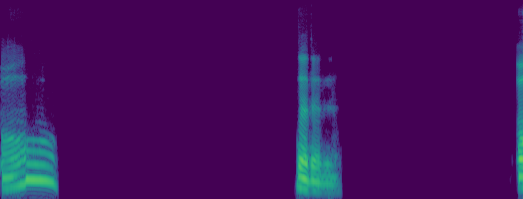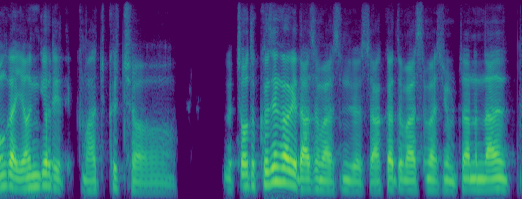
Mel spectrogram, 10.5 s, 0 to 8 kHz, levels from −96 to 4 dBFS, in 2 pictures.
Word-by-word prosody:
어. 165 - -6 2.4
네네네. 80 -6 -5 1.8
뭔가 120 -2 +4
연결이 120 +1 +2
되 - - -22
맞 - - -6
그쵸. 80 -3 -8 0.4
네 - - -10
저도 130 0 +1
그 145 - +1
생각이 170 -2 +7
나서 100 +1 +2
말씀드렸어요. 90 -1 -2
아까도 95 - -1
말씀하시고 95 -1 -2
저는 105 0 0
"나는 100 0 +3
100 Hz, 230 characters per minute, -23 LUFS, 90-130 Hz, 2.4 s, 생각이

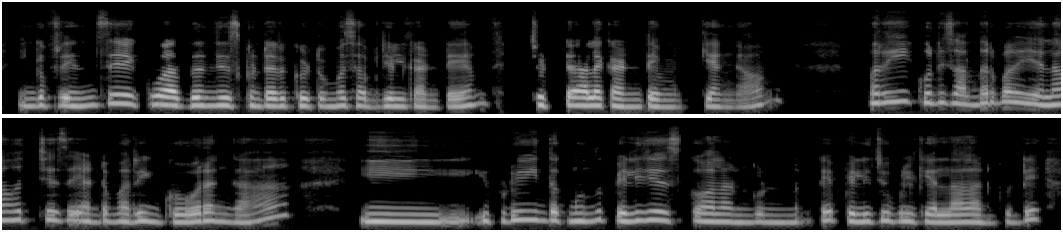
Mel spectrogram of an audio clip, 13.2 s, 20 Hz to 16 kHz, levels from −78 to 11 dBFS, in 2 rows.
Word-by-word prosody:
ఇంక 210 +2 0
ఫ్రెండ్సే 225 +5 +1
ఎక్కువ 250 +1 +2
అర్థం 225 +1 +4
జేసుకుంటారు, 210 -1 +2
కుటుంబ 210 0 -1
సభ్యుల 205 0 +1
కంటే. 185 +1 -2 0.5
చుట్టాలకంటే 215 -3 +4
ముఖ్యంగా. 190 +2 -5 0.7
మరి 300 +2 +1 0.2
కొన్ని 300 0 -1
సందర్భాలు 300 +5 -1
ఎలా 240 +1 +2
వచ్చేసాయి 260 -1 -3
అంటే 220 0 -5
మరీ 220 +2 0 0.2
ఘోరంగా, 215 -1 0 0.8
ఈహ్, 215 0 +1 0.2
ఇప్పుడు 235 +2 -5
ఇంతకు 245 -2 -2
ముందు 235 +3 -1
పెళ్లి 235 +1 +3
జేసుకోవాలనుకుంటే, 220 -2 -2
పెళ్లి 225 -1 +2
చూపులకి 225 -3 -2
యెళ్ళాలనుకుంటే 210 +4 -2
220 Hz, 120 wpm, -23 LUFS, 210-240 Hz, 0.8 s, అర్థం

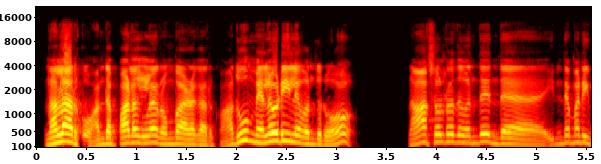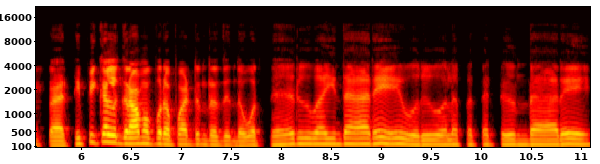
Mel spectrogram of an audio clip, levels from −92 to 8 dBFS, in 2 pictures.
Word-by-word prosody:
நல்லா 210 +6 +10
இருக்கும். 195 - -1
அந்த 150 +5 +2
பாடல்கள்லாம் 190 0 +4
ரொம்ப 155 +2 -3
அழகா 140 -2 +1
இருக்கும். 110 -1 -11
அதுவும் 235 +3 +1
மெலோடில 225 +2 +7
வந்துரும். 145 - -1 0.6
நான் 205 0 +2
சொல்றது 210 0 -1
வந்து, 190 +4 -2
இந்த 165 0 -2 0.5
இந்த 160 +6 -7
மாரி 200 -1 0 0.4
டிபிக்கல் 200 +6 0
கிராமப்புற 160 -1 0
பாட்டுன்றது, 130 -3 -8
இந்த 115 0 -9
"ஒத்த 125 0 -19 0.3
ருவாயுந் 155 -1 -7
தாரேன், 155 +1 -4 0.2
ஒரு 130 +1 -6 0.2
ஒலப்ப 135 0 -11
தட்டுந்தாரே, 135 +2 -7
155 Hz, 140 wpm, -23 LUFS, 135-190 Hz, 0.6 s, நல்லா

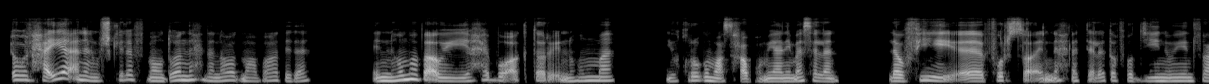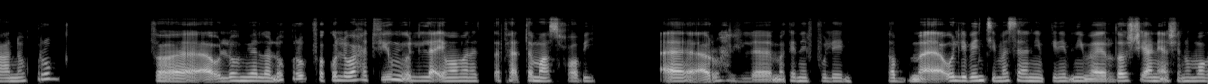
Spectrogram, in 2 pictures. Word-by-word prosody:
هو 210 0 0
الحقيقة 250 +6 +5
أنا 205 - +1
المشكلة 180 +5 -1
في 210 - -12
موضوع 160 +3 -1
إن 200 0 +2
إحنا 210 -5 -5
نقعد 185 +4 -4
مع 155 - -5
بعض 175 +5 -7
ده، 150 +4 -7 0.6
إن 165 +2 +3
هم 215 +7 +4
بقوا 210 - +6
يحبّوا 160 +4 -1
أكتر - - -4
إن - - -2
هم 175 +2 -1 0.6
يخرجوا 175 +3 -3
مع 145 -3 +2
صحابهم. 135 - -1
يعني 145 +1 +1
مثلًا، 160 -4 0 0.5
لو 155 -1 +4
في 180 +2 +1
آآ 150 0 +5
فرصة 90 - -1
إن - - -2
إحنا 165 - -5
ال3 170 +1 -6
فاضيين 160 -1 -3
وينفع 160 -1 -1
نخرج، 180 +12 -4 1.0
فأقول 145 - +3
لهم: 170 0 0
"يالّا 165 -2 +1
نخرُج." 135 -3 -3
فكل 180 +1 -3
واحد 200 +2 +2
فيهم 225 - -1
يقول - - -1
لي: 170 0 -5
"لأ - - +4
يا - - +3
ماما، 160 +1 +1
أنا 160 -1 -3 0.2
اتفقت - - -3
مع 160 -2 +3
صحابي، 155 0 -2 0.7
آآ 155 0 +4
أروح 175 +2 -2
المكان 135 - -2
الفلاني." 155 -1 -6 0.4
طب 155 -3 -3
ما 80 0 +5
أقول 175 +1 +2
لبنتي 175 0 +2
مثلًا، 170 +2 -1
يمكن 155 +1 -5
ابني 80 - -3
ما 80 0 +3
يرضاش 165 - +2
يعني 165 - +3
عشان 155 - -1
هم 160 0 -1
ب - - -7
160 Hz, 165 wpm, -24 LUFS, 155-180 Hz, 1.0 s, بقوا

